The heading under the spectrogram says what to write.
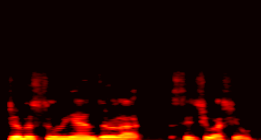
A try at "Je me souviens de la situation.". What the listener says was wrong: No, I can't hear the la in a voweled way. Je me souviens de la situation.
